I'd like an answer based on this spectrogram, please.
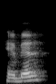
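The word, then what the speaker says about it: הֶבֶל: 에가 의문 부사라고 말씀드렸고 헤벨 아벨을 헤벨이라고 발음합니다. 헤벨 아이카 내 아우 카가 너라는 뜻이거든요.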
